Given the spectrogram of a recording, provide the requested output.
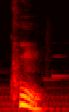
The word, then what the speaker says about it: ku: Das wird mit einem deutlich nasalen u ausgesprochen, u. Und das ist, glaube ich, im Standardalbanischen nicht der Fall. Da sagt man dann Q, Q mit einem normalen U.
